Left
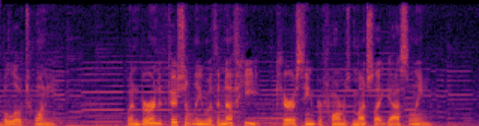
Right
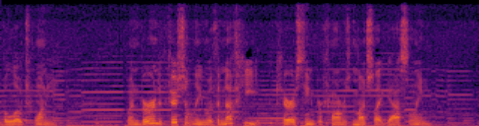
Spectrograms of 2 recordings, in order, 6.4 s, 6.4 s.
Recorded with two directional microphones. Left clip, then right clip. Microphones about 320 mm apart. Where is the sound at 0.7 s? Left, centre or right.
Centre.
